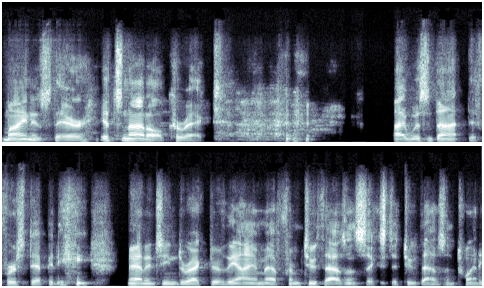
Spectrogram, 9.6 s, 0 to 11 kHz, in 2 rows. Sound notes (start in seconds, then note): 2.0 laughter; 5.1 laughs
